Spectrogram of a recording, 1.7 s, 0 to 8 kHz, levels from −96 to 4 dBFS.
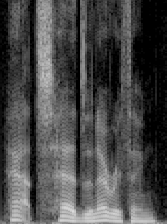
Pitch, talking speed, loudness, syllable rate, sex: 125 Hz, 145 wpm, -16 LUFS, 5.0 syllables/s, male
